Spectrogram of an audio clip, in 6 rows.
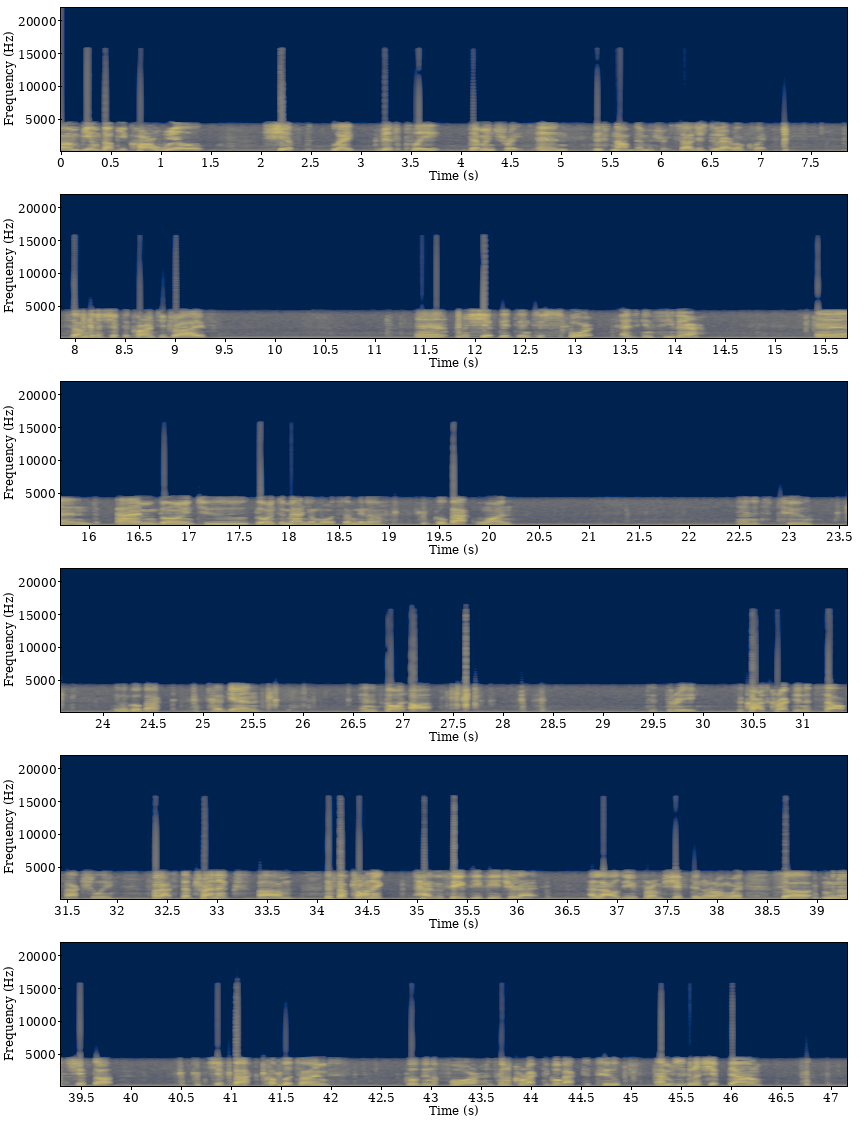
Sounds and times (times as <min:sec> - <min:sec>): Speech: 0:00.0 - 0:07.1, 0:07.9 - 0:09.4, 0:11.4 - 0:14.3, 0:15.4 - 0:20.3, 0:22.5 - 0:23.3, 0:24.1 - 0:25.6, 0:26.6 - 0:27.4, 0:29.4 - 0:39.8, 0:40.7 - 0:46.4
Car: 0:00.0 - 0:47.1.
